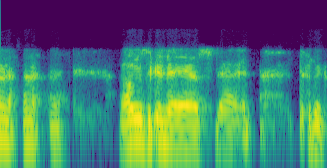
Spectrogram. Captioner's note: laughing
